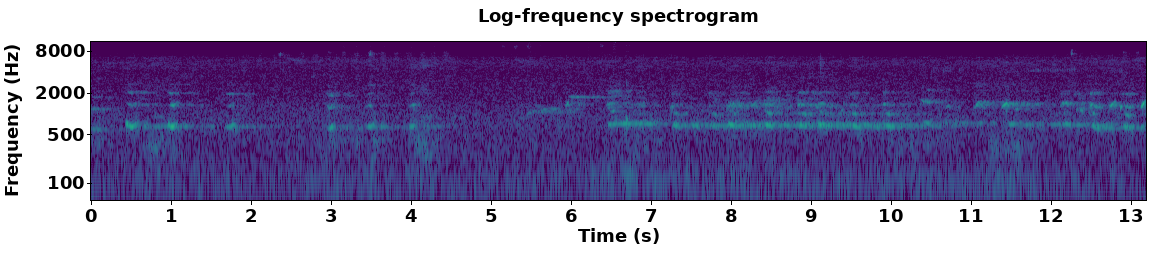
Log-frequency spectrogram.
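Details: Petit Basset Griffon Vendéen after a rabbit, 05/10/2014: a few spaced yelps at first, then a long, almost continuous stretch of high, overlapping baying heard faintly at a distance.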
